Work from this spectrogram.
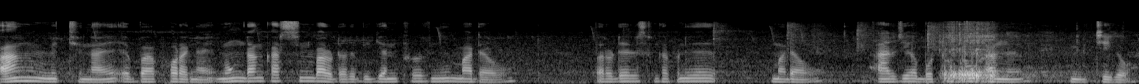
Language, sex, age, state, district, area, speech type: Bodo, male, 18-30, Assam, Chirang, rural, spontaneous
